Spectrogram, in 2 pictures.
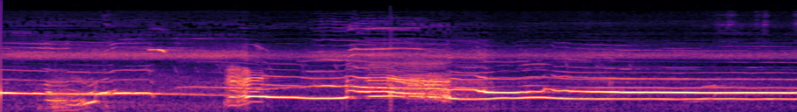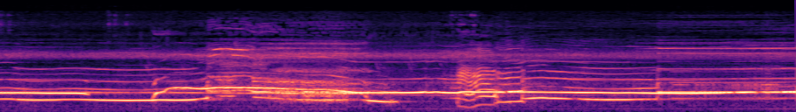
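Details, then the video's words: Sustained howling from a dog, several long drawn-out notes sliding down and levelling off, some overlapping and wavering, with short rising yips between phrases and a constant thin high whine in the background. "Make your Dog Howl"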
